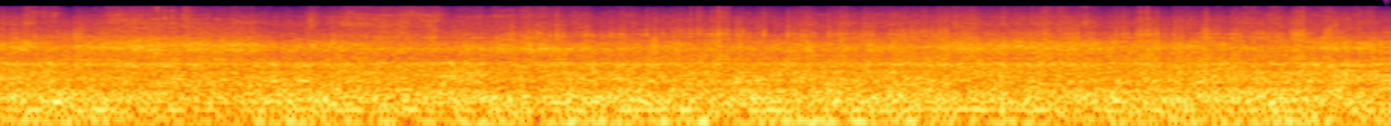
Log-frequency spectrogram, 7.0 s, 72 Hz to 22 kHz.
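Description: Manila LRT Line 1 light-rail train running steadily, a continuous rumble and hiss of the moving train with faint steady tones and no sudden knocks or stops.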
